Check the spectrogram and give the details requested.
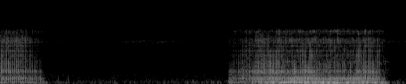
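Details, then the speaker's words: Person asleep on a fishing trip, snoring: loud, rough, low rattling snore on each in-breath with a quiet pause between breaths; ordinary snoring. "Sound asleep. roll over. You're snoring like a mother."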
